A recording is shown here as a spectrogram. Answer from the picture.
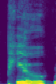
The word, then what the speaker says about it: più: We have some news and updates for you, but the one that is più importante, isn't that funny? – Ooh. – Funny. I knew you'd think that. It's spelled P-I-U. Pew means more.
